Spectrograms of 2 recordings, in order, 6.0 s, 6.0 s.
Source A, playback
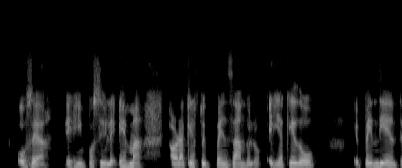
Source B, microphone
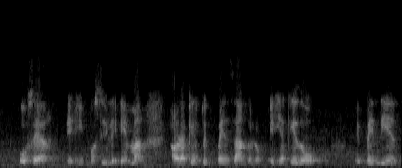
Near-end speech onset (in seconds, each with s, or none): none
